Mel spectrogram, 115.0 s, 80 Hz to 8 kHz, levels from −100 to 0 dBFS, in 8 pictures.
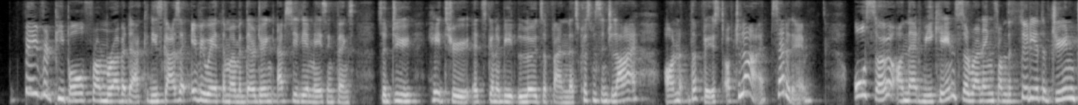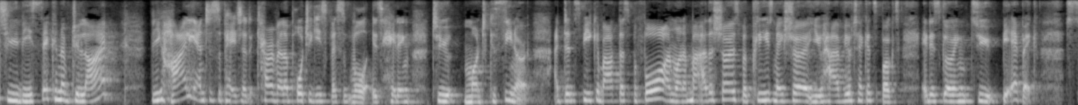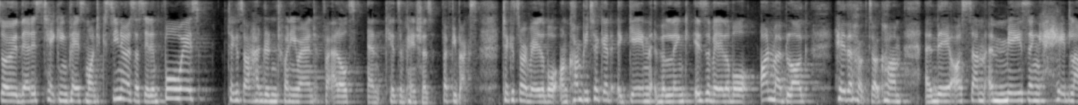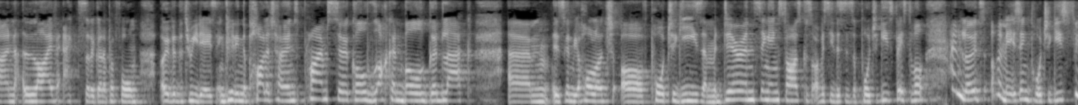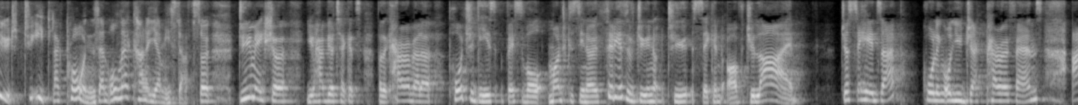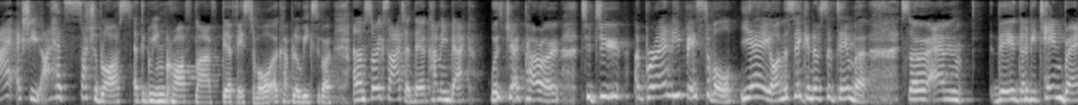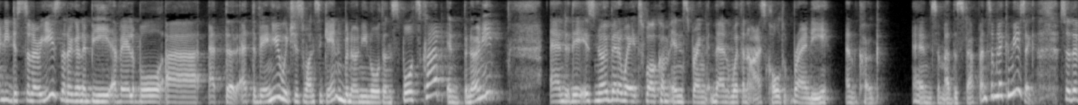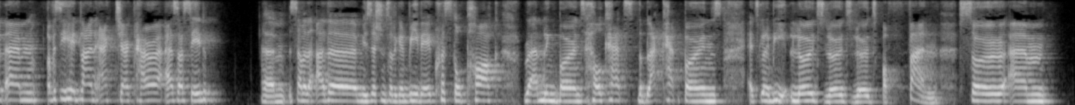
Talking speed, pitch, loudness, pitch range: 190 wpm, 195 Hz, -20 LUFS, 180-225 Hz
